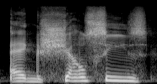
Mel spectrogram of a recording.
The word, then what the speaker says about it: excelsis: And he'd go, "You got to say it like this, in Excelsis Deo, eggshells."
